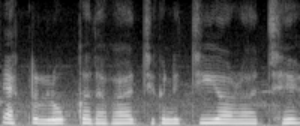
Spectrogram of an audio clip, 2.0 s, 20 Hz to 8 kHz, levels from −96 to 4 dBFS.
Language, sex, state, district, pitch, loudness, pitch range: Bengali, female, West Bengal, Purulia, 235 Hz, -16 LUFS, 230-245 Hz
